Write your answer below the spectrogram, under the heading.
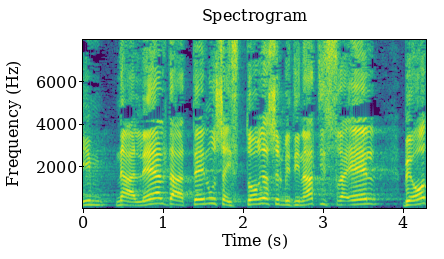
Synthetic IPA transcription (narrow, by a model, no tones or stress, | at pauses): imnaːle̞ald̪aːt̪e̞nuʃeaist̪o̞ʁjaʃe̞lme̞d̪inat̪isʁae̞l | be̞o̞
